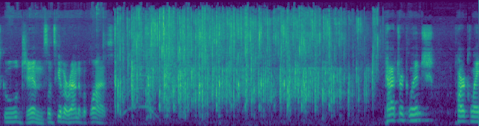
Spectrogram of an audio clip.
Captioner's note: clapping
